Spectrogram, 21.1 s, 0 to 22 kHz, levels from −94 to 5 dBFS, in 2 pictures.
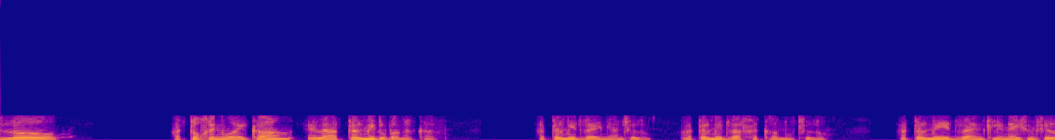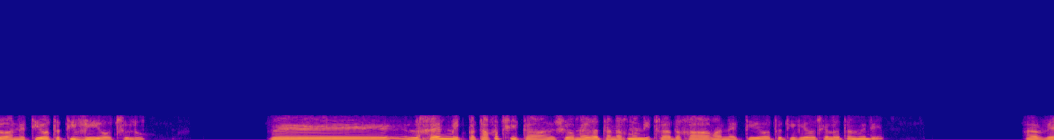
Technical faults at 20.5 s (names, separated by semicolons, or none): GSM full-rate codec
